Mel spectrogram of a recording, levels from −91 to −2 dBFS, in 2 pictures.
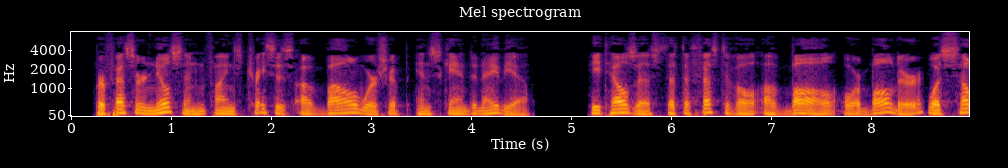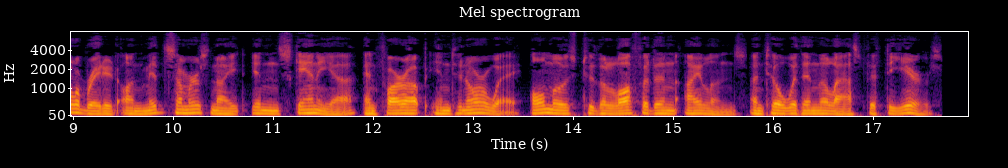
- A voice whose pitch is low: Yes, low, 105 Hz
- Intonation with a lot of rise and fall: No, average, 3.4 semitones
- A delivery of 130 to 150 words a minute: Yes, average, 140 wpm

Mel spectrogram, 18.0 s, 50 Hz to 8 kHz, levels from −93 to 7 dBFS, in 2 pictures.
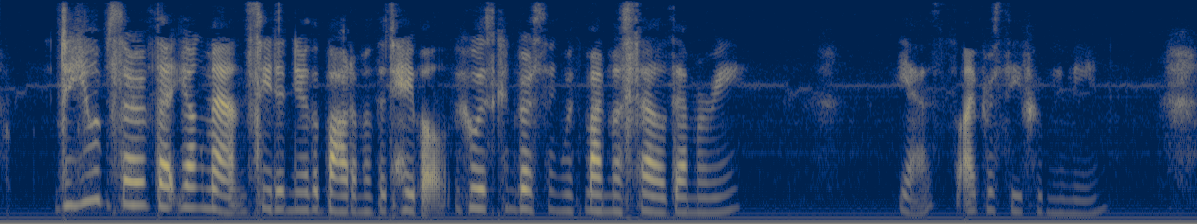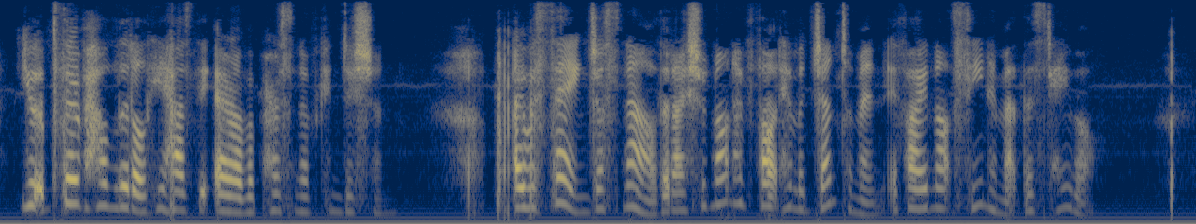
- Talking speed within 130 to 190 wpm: No, fast, 205 wpm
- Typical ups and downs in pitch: Yes, average, 4.3 semitones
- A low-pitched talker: No, high, 245 Hz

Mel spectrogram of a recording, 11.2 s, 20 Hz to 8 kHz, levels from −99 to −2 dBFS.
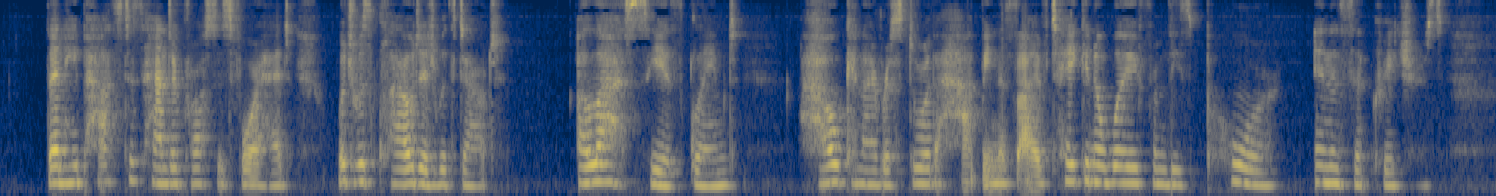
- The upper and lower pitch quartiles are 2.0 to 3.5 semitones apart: Yes, average, 3.1 semitones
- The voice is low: No, high, 225 Hz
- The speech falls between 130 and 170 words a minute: Yes, average, 165 wpm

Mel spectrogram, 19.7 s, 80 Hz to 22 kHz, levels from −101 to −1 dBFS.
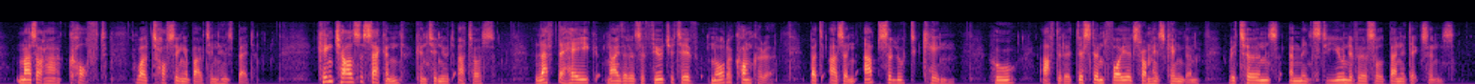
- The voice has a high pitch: No, low, 130 Hz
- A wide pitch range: No, average, 4.0 semitones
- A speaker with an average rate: No, slow, 120 wpm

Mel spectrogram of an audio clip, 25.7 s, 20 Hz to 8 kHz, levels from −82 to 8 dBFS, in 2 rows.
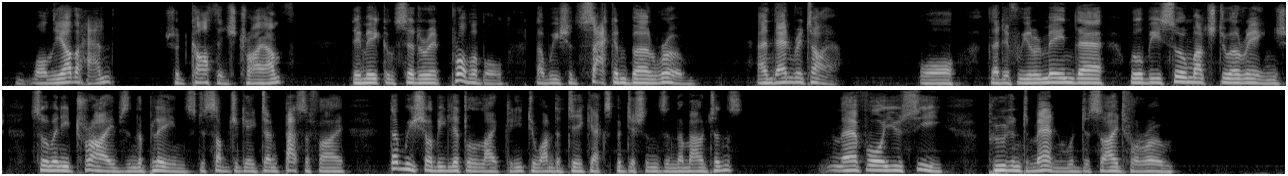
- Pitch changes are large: No, average, 3.4 semitones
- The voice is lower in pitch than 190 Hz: Yes, medium, 140 Hz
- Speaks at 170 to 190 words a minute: No, average, 150 wpm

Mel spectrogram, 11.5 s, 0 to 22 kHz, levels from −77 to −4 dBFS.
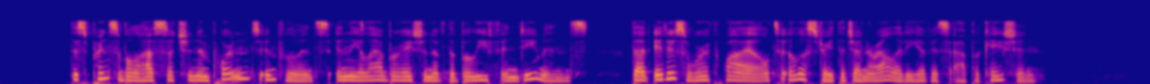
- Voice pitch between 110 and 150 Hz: No, high, 190 Hz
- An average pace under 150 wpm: Yes, average, 140 wpm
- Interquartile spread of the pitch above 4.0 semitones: No, average, 3.3 semitones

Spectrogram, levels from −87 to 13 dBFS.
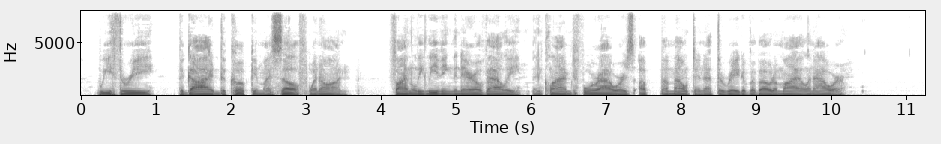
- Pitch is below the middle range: Yes, low, 100 Hz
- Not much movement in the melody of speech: Yes, narrow, 1.3 semitones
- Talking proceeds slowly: No, average, 165 wpm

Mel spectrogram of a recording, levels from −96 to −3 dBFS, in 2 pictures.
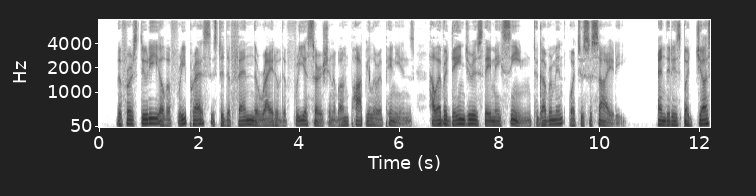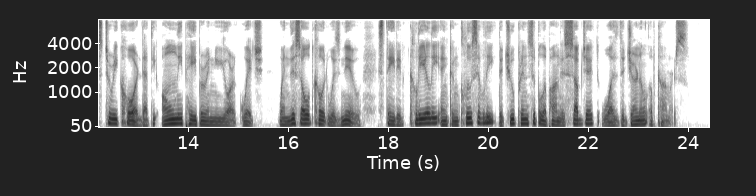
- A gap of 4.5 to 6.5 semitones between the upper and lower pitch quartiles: Yes, average, 5.2 semitones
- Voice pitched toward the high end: No, low, 100 Hz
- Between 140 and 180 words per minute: Yes, average, 160 wpm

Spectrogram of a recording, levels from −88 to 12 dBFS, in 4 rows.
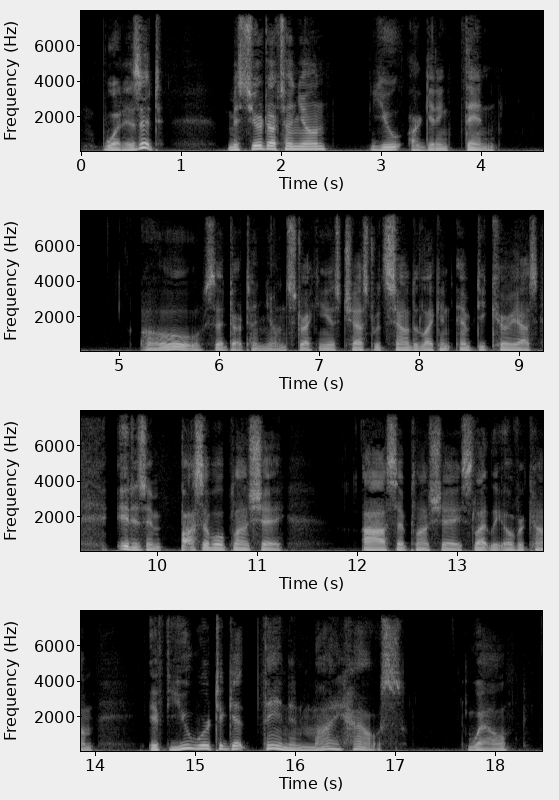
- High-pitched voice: No, low, 105 Hz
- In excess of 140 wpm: No, slow, 135 wpm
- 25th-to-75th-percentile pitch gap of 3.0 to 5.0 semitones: Yes, average, 4.4 semitones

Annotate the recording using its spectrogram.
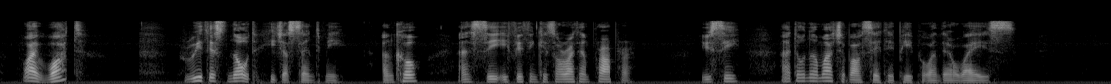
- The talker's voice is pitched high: No, low, 115 Hz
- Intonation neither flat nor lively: No, wide, 6.0 semitones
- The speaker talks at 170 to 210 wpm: Yes, average, 180 wpm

